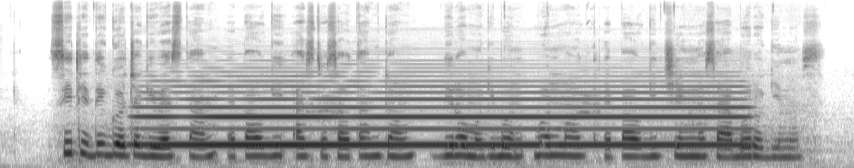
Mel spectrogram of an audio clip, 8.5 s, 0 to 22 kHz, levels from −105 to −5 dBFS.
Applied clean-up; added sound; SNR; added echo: none; Wind instrument, woodwind instrument; -4 dB; none.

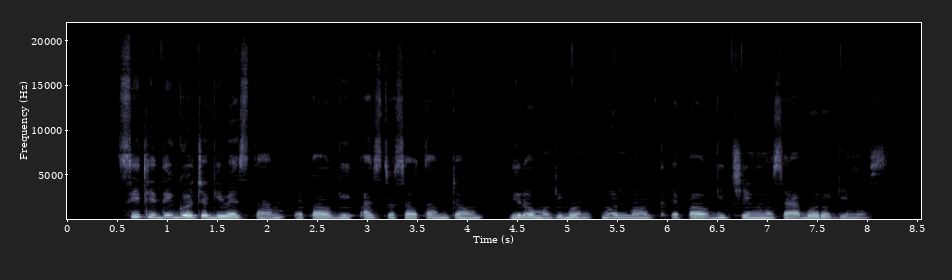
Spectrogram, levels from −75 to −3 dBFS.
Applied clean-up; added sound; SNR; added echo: neural mask model DeepFilterNet 3.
